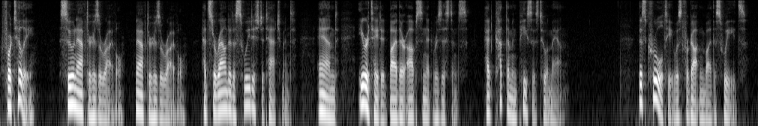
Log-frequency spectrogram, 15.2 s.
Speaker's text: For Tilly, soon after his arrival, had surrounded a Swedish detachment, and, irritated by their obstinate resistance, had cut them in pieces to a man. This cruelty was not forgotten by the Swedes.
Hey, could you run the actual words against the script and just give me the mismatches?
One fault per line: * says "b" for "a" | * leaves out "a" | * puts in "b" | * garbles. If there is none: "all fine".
* puts in "after his arrival"
* leaves out "not"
